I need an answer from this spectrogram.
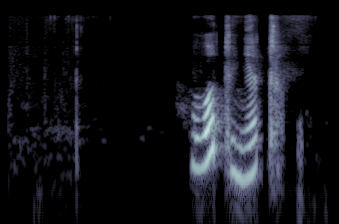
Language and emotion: Russian, neutral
